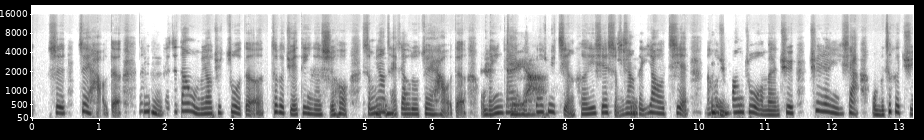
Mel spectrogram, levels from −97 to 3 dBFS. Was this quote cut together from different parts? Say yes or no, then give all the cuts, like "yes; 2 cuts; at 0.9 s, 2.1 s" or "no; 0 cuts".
yes; 1 cut; at 3.5 s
